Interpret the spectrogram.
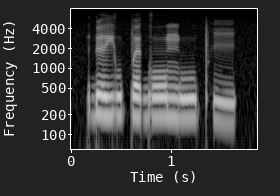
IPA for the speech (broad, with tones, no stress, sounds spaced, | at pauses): ɗ e˨ j u˨ p ɛ˨ ɡ oː˨ m uː˨ pʰ i˨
